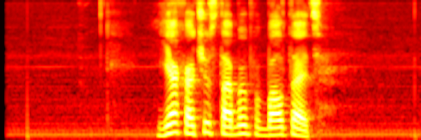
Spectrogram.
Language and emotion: Russian, positive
